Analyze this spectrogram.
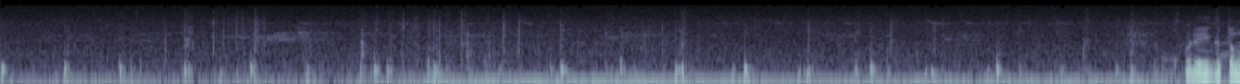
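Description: Footsteps thud steadily on a wooden boardwalk.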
